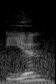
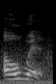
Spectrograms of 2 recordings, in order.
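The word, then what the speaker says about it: Eoghan: Like E O G H A N. How do you think that's pronounced? What about uh Ian? No, it's Owen.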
